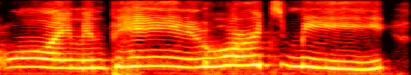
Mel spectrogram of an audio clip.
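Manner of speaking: mock her pained baby voice. Mocking how she talks to her family, slow baby voice. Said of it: "using that baby voice".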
